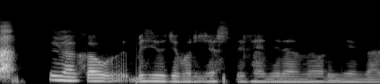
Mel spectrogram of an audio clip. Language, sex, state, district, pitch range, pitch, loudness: Hindi, male, Bihar, Araria, 125-150 Hz, 130 Hz, -24 LUFS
